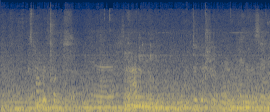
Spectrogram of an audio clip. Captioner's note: students murmuring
